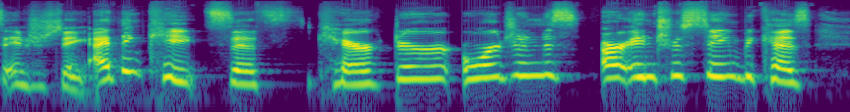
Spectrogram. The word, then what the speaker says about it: Cait Sith: So, they decided to go phonetically, right, with the Kate Sith. Again, I think it was the right move to say it like it's spelled because if they were going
